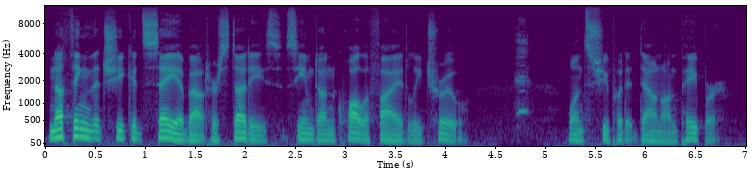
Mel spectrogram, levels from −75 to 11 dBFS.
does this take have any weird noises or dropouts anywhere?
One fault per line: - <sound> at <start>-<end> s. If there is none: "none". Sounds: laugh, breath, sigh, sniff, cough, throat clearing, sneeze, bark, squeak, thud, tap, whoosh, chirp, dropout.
- breath at 4.7-4.9 s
